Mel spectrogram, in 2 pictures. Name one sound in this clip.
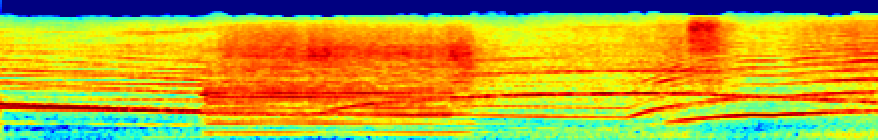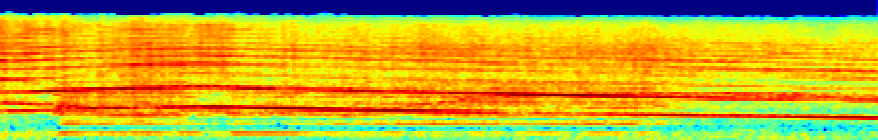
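An air horn blasts in short bursts.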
